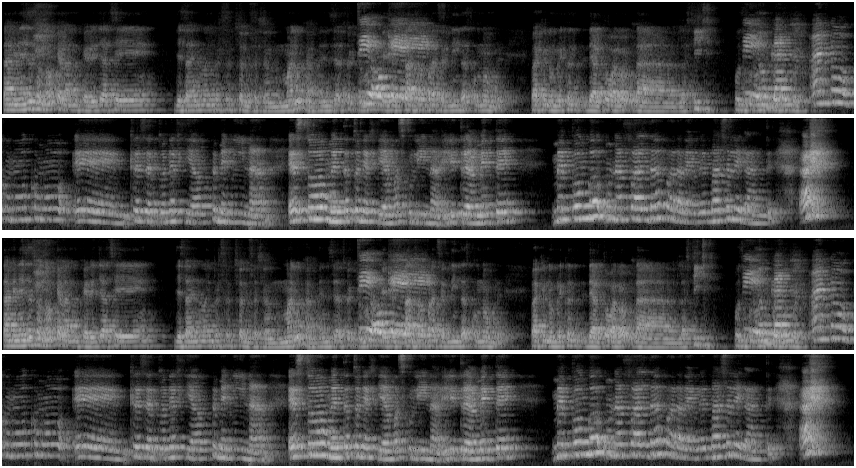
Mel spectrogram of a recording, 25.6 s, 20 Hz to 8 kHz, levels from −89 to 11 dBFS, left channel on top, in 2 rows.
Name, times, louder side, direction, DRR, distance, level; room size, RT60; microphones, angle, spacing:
voice 1, 0.0-2.2 2.6-7.5 7.9-10.6 11.0-11.9, right 1 dB, 45° right, 1 dB, 4.3 m, -28 dB
voice 2, 5.3-6.4 11.1-11.8 12.1-20.4 21.0-25.2, equal, 10° right, -2 dB, 7.0 m, -24 dB
17.5 x 13.0 x 6.1 m, 0.66 s
head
